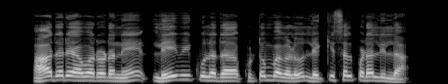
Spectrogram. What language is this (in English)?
Kannada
